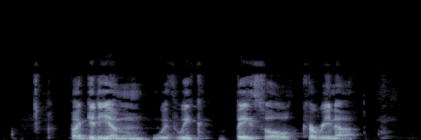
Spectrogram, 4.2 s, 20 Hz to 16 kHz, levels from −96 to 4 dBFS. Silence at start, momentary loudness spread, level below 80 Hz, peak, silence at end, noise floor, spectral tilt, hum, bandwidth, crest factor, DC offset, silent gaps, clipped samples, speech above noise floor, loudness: 0.35 s; 11 LU; -70 dBFS; -8 dBFS; 0.65 s; -63 dBFS; -5 dB/octave; none; 9.2 kHz; 20 dB; under 0.1%; 0.61-0.68 s; under 0.1%; 36 dB; -27 LUFS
